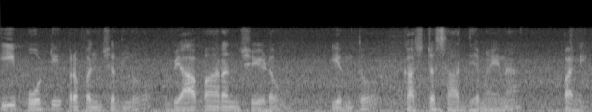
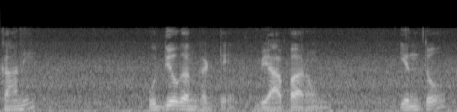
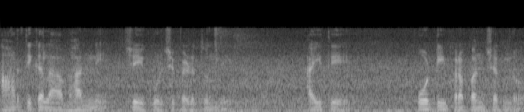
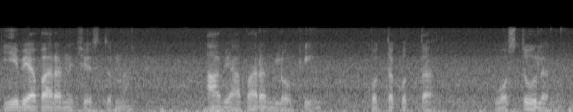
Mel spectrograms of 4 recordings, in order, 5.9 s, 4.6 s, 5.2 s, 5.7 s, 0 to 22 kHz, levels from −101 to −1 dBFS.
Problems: low volume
